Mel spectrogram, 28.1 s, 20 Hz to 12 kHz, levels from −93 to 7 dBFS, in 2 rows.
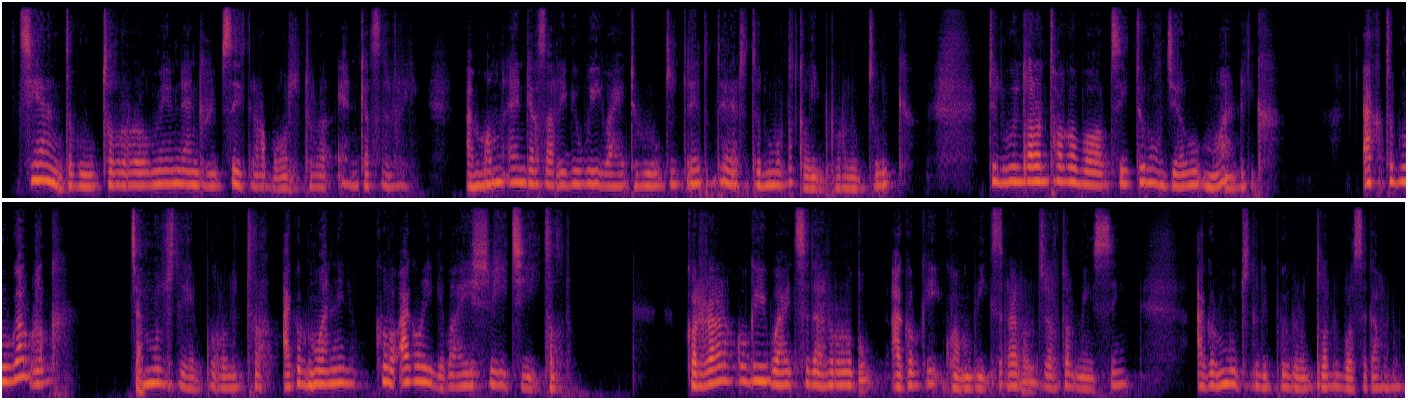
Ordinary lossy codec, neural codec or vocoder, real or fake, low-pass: none; codec, 16 kHz in and 24 kHz out, 0.4 kbps, LongCat-Audio-Codec, fine tuned four codebook decoder; fake; 10.8 kHz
